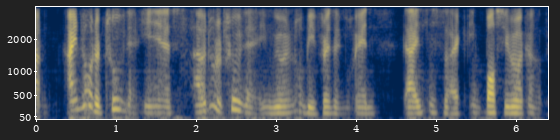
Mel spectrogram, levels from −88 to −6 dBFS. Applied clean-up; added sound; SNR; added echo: neural separator model SepFormer WHAMR!.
